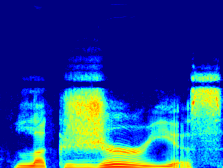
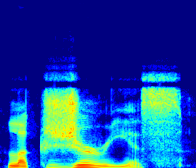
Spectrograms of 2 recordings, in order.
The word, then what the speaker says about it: luxurious: when it's the adjective luxurious now the sh has voicing so it's with sound luxurious and the ious looks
